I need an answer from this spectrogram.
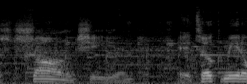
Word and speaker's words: Shang-Chi: time pronouncing his name everyone called him by shangshi but kevin feige himself said it was chongshi and it took me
